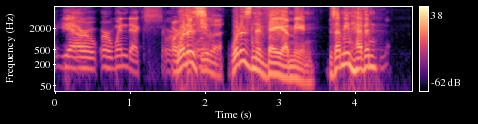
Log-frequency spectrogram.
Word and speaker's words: Nevaeh: or windex what does nevaeha mean does that mean heaven yeah it's heaven spelled backwards oh okay the h is silent that makes sense oh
